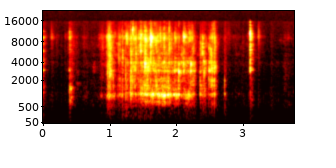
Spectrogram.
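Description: A drink pours into a glass and fizzes.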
